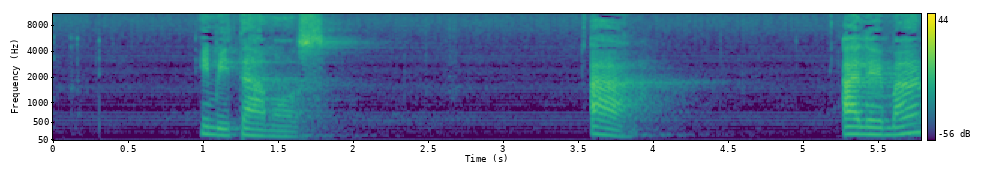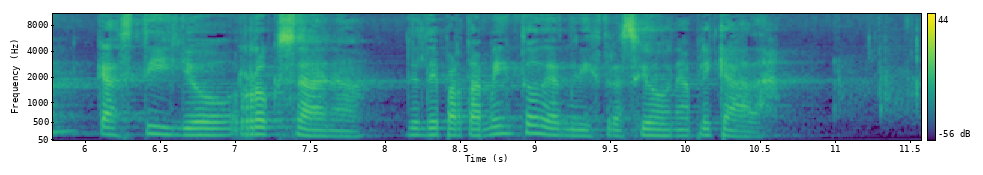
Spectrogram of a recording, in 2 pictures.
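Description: A man speaks with animation through a loudspeaker in a large echoing hall.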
